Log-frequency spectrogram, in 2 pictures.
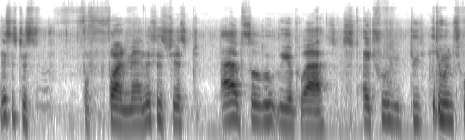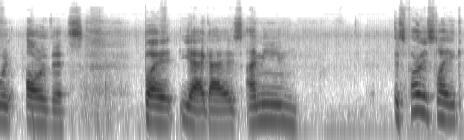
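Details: Stuttering in a male streamer who says he has a speech impediment that makes him stutter and trip over his words; repeated phrases are heard.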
